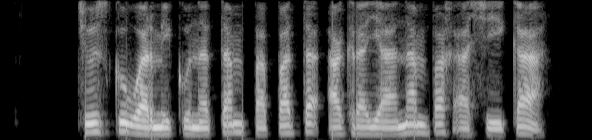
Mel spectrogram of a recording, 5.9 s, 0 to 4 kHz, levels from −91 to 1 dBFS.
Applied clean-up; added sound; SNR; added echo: none; none; none; none.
